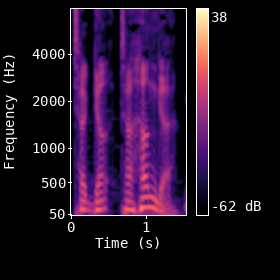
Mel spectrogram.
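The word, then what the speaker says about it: Tujunga: The city you were talking about is pronounced... Tahunga. Remember that? – Tahunga. Yeah, we were calling it Tajunga. Tajunga man. – So it's Tahunga. Or Tahunga is how he says Tahunga. – It. Tahunga. Yeah, Tahunga. I grew up in Sundland, Tahunga area, and winced when you mispronounced it.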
